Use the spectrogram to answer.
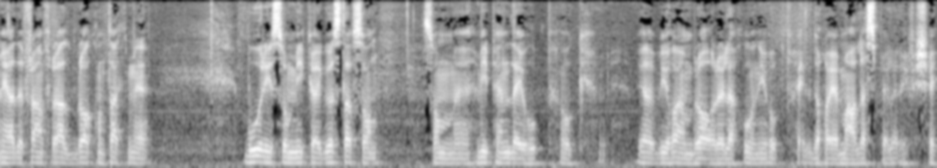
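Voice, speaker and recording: A man with a very deep, low voice talks at a very fast pace in a flat monotone over noticeable background noise. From Sweden, Hallstahammar (Västmanland). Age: 20s. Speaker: footballer. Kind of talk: interview.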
